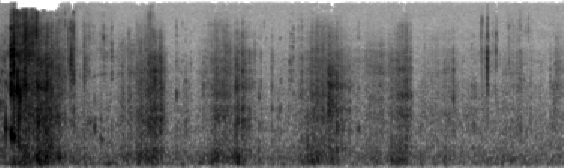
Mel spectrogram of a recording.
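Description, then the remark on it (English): Crunchy Diablo Doritos tortilla chips being bitten and chewed: a loud, sharp crackling bite at the start, then several softer, irregular crunches as chewing continues, with no talking. “I can definitely, like, out of all the Doritos, this is the one that tastes more like a corn chip.”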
